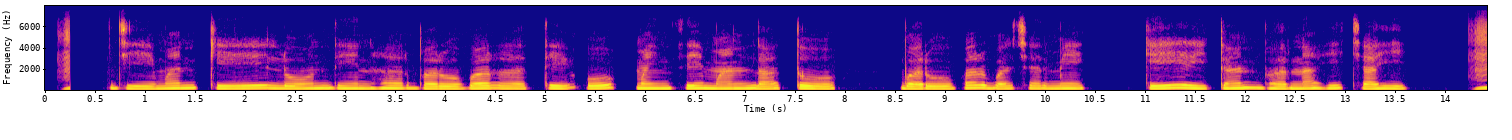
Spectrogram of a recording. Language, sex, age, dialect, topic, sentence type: Chhattisgarhi, female, 18-24, Northern/Bhandar, banking, statement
